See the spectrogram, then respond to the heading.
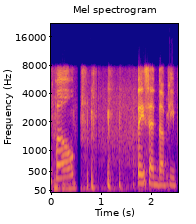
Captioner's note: laugh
